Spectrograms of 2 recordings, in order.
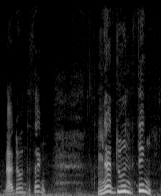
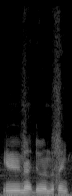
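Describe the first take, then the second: First: Pet talk. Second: Said in the usual way. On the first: Real, not acted. Same words cooed to cat.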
